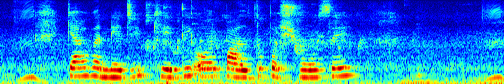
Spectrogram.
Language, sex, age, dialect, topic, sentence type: Hindi, female, 18-24, Hindustani Malvi Khadi Boli, agriculture, statement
